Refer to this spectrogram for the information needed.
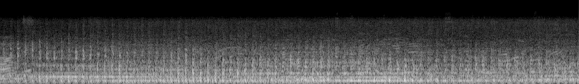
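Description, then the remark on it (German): A helicopter passes overhead in a sky full of helicopters, its rotor chopping in a fast, steady throb over a loud engine drone that stays constant throughout. “Der Himmel. Voll mit Hubschraubern.”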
